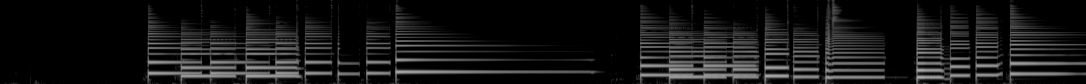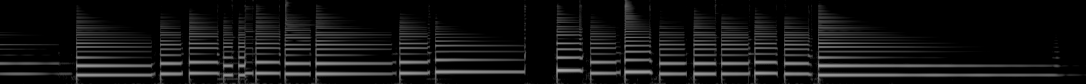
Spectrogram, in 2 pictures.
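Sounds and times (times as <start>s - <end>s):
guitar: 1.4s - 21.7s.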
